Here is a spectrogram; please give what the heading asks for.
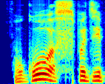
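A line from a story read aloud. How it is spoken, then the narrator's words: Mutter. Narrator (Russian): пробормотал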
